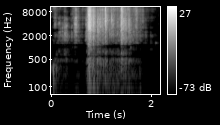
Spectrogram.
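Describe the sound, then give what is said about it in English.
Paper being rattled and crumpled in a quick burst of dry, crackling rustles, starting softly, then louder and busier for about a second before stopping. No voices. “As I rattle the paper”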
